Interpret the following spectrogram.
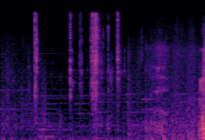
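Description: Aircraft lap-belt metal buckles being handled and fastened: a quick run of about half a dozen sharp clicks and clinks in the first second and a half.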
